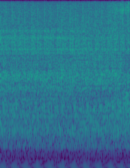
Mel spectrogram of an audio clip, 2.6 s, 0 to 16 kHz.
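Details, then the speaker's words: Mazda Miata being revived after extensive engine work and seven months off the ground. Timing set at 10 degrees, fresh 91 gas mixed with year-old gas. A steady idle carries a dense, rapid diesel-like clatter over hissy mechanical noise, cause unknown. "oh boy after all that work it still sounds like a diesel"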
